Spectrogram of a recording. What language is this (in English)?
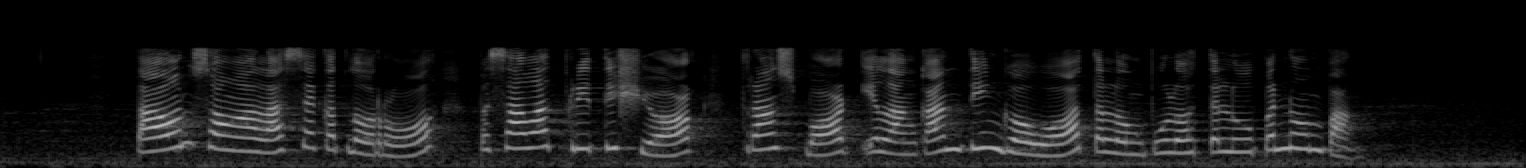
Javanese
